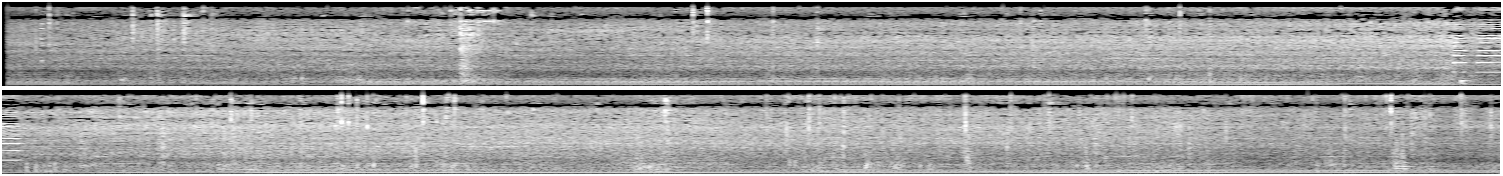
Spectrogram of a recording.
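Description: Forest tractor's engine running steadily under load as it crawls over rough ground, with one short horn toot about halfway through and a sharp knock a few seconds in.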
